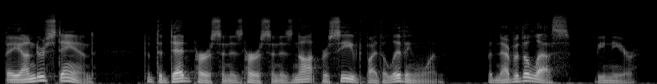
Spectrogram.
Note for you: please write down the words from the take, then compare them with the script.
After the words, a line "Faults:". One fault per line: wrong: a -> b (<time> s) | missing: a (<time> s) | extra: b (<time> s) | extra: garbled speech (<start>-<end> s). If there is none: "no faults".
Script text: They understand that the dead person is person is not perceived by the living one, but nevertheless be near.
They understand that the dead person is person is not perceived by the living one, but nevertheless be near.
Faults:
no faults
